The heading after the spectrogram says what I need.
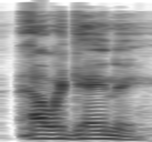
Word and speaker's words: Allegheny: We see it the same for Allegheny, did I say it right? Allegheny, yeah.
